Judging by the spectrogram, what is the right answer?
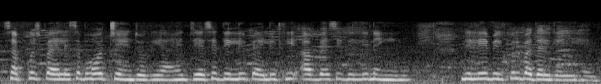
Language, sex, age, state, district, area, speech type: Urdu, female, 30-45, Delhi, East Delhi, urban, spontaneous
